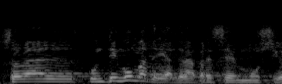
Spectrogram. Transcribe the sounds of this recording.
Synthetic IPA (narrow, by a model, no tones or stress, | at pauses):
soβɾalkunt̪iɣumat̪eɾjald̪elapɾesemusj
